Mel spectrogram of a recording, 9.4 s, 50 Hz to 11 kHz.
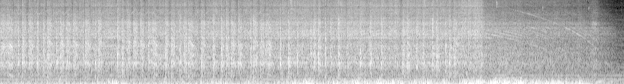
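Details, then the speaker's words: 2008 Ford Escape with previous repairs, just started after a crank-no-start: uneven stumbling idle with misfire-like stutters, then dying away, smoking; blown head gasket pressurizing the cooling system. "so I hope everyone can hear we are running but it does not sound good"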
